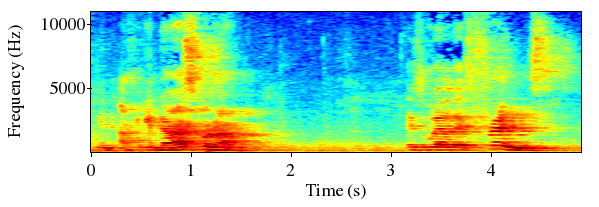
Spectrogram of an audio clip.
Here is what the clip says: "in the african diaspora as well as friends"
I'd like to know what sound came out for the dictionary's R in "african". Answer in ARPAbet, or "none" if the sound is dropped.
none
